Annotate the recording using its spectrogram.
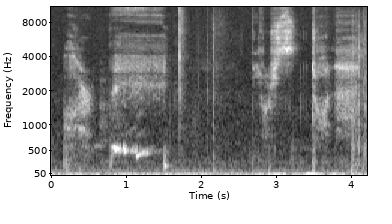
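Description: Clear plastic bag of yarn skeins rustling and crinkling with scattered small clicks as it is handled, with a brief soft murmur of a voice about a second in.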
